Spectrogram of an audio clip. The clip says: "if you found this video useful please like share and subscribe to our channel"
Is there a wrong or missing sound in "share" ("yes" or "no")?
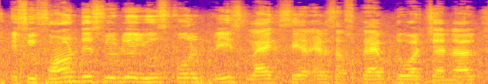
yes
